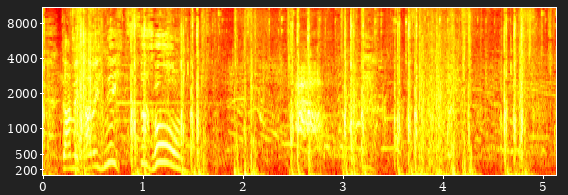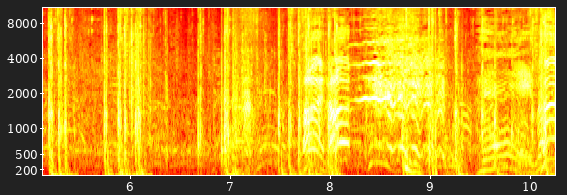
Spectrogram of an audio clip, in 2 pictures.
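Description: A horse's hooves clatter on stone at a gallop.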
